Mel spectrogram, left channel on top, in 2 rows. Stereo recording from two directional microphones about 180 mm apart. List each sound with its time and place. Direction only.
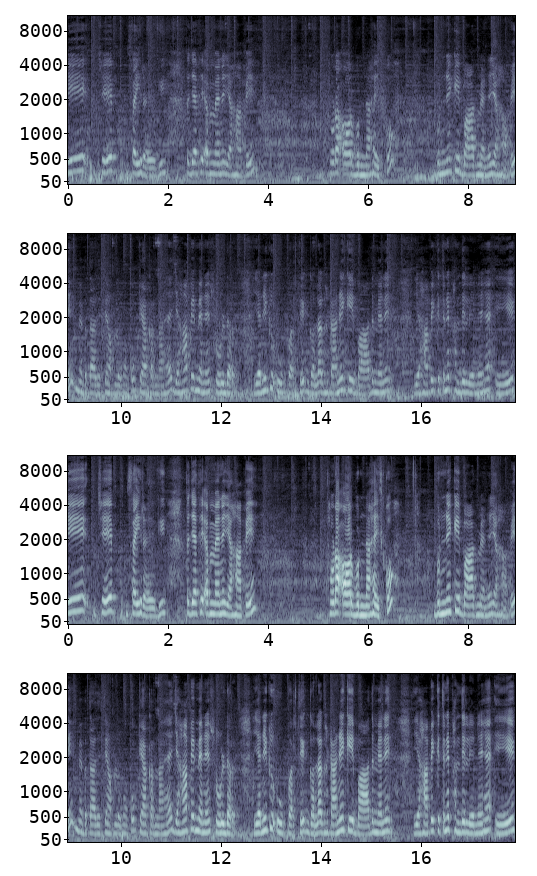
0.0 s a woman's voice: 50° right (ahead or behind)
5.2 s a woman's voice: 60° right (ahead or behind)
7.5 s a woman's voice: 50° right (ahead or behind)
10.9 s speech: 45° right (ahead or behind)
